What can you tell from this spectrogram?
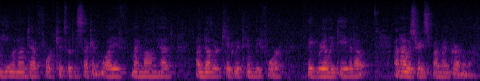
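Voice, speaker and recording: A woman with an American accent speaks at a fairly quick pace with a very deep, low pitch. Audible room echo surrounds her voice. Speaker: retired nurse-midwife. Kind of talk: interview. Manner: halting.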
